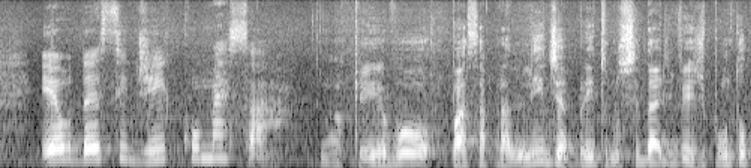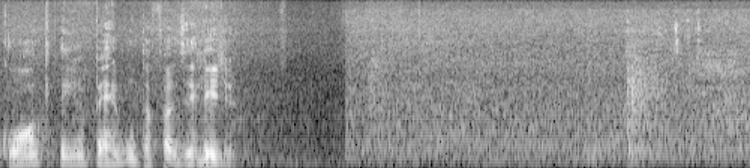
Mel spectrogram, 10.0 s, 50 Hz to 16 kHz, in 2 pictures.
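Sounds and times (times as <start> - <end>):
line noise hiss: 0.0 - 10.0.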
